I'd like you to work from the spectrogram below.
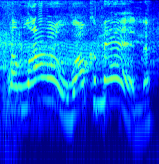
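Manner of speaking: high, sing-out greeting; bubbly welcome. Real, not acted. Streamer greeting viewers as they arrive, bubbly high welcome. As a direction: pitch it up to welcome newcomers.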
